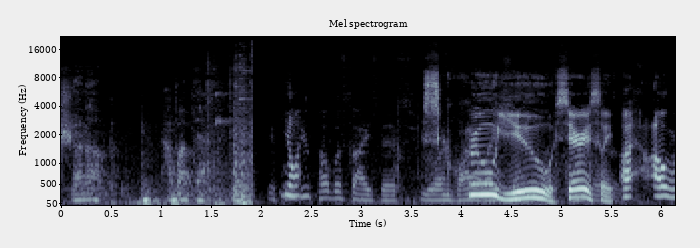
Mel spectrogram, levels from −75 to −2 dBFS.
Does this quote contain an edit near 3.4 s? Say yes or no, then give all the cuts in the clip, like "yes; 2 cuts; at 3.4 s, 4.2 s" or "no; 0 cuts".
no; 1 cut; at 2.0 s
